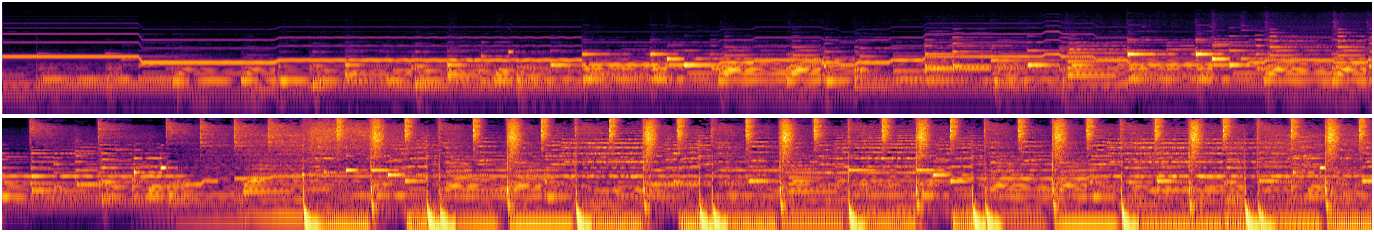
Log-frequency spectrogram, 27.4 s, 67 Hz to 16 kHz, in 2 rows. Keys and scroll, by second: 0.0-1.6 typing, 3.1-3.8 typing, 4.0 Return, 6.4 n, 14.0 KP_3, 16.9 z, 17.4 g, 18.3 s, 21.4 shift+s, 21.8 shift+g, 22.7 g, 23.9 g.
